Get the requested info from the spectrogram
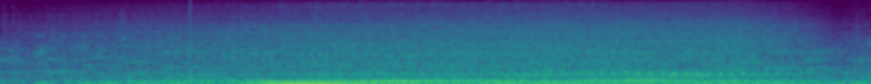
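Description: The engine of a high-axle off-road rescue truck running as it drives, a low rumble that grows louder about two seconds in and then eases off. Faint background music runs underneath.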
